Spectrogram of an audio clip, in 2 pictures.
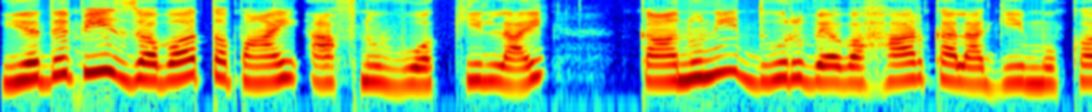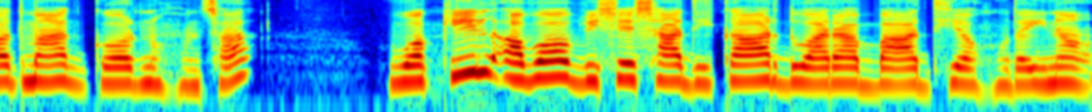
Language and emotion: Nepali, neutral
